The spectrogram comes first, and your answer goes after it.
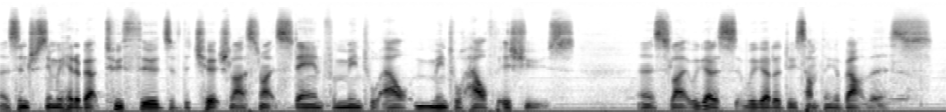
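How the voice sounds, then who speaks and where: Vocal fry marks a man with a New Zealand accent whose very deep, low pitch moves in very wide swings. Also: moderate pace. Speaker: guest preacher. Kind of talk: sermon. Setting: church stage with congregation.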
